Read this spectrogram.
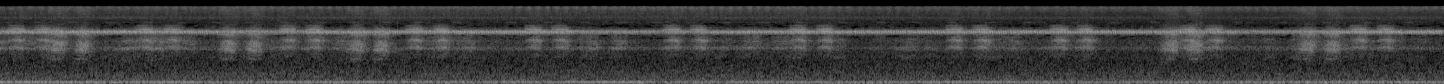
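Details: Night chorus of common true katydids in Ozarks deciduous woodland, Eastern U.S., half moon, cicadas silent: rough buzzy pulses grouped in rapid clusters, repeating steadily, several singers overlapping over a continuous shrill tone and faint low hum.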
